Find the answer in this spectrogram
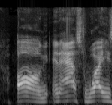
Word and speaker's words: Aang: Like, it's Aang. It's like literally said Aang in the TV show for forever, and then he's like, Aang, and asked why he said it was more, like, culturally correct.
